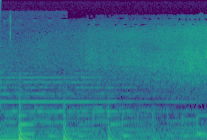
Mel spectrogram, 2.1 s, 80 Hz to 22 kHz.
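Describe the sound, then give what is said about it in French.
A Douglas DC-3 propeller cargo plane's piston engine drones loudly, a deep rumbling hum with a steady, rhythmic throb pulsing through it, no voices. It is an American cargo plane of the type used during the Berlin blockade to fly food to the people of West Berlin. “Le bruit que vous venez d'entendre, c'est celui d'un Douglas DC-3, un des avions cargo américains utilisés lors du blocus de Berlin pour acheminer des vivres aux habitants de l'ouest de la capitale allemande, isolés du reste du monde”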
